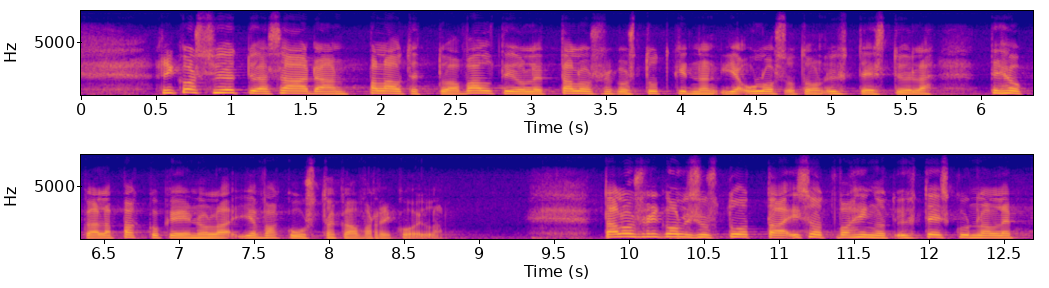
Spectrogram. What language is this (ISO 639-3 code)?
fin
